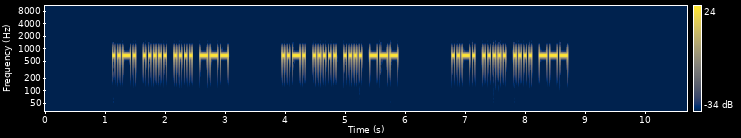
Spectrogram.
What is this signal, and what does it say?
Morse code, heard as a keyed tone, about 28 wpm, 700 Hz. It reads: F5HO F5HO F5HO
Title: DXCC-100 Call Signs - 4 Characters - Repeated 3x - 28wpm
